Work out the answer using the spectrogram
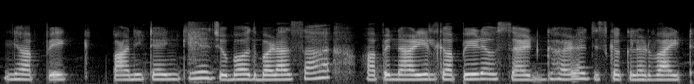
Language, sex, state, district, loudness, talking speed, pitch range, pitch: Hindi, female, Bihar, Araria, -17 LUFS, 205 wpm, 225-240 Hz, 230 Hz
